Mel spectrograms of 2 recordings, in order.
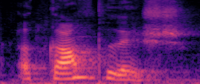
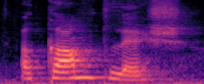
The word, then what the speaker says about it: accomplish: पर अगर हमने स्ट्रेस किया बीच वाले पार्ट को, अकम्प्लिश, अकम्प्लिश, अब आपकी प्रोनाउंसिएशन लग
